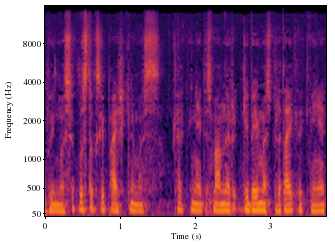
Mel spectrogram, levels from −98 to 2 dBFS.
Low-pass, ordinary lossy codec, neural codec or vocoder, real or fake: 14.4 kHz; AAC, 48 kbps; vocoder, 44.1 kHz, 128 mel bands every 512 samples, BigVGAN v2; fake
